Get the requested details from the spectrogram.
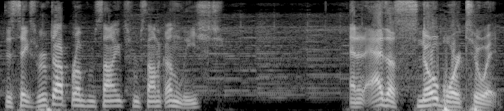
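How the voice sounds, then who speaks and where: Game music plays behind a man hosting casual gameplay commentary in a medium-pitched voice with lively intonation and normal speed. He wanders through tangents and asides in a loose, rambling way.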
